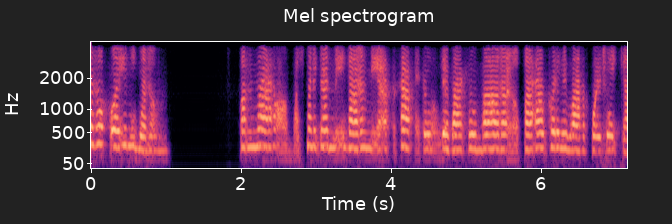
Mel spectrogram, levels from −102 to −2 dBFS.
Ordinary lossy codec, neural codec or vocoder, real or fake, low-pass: none; codec, 16 kHz, 0.5 kbps, FreqCodec, smaller model; fake; 3.6 kHz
